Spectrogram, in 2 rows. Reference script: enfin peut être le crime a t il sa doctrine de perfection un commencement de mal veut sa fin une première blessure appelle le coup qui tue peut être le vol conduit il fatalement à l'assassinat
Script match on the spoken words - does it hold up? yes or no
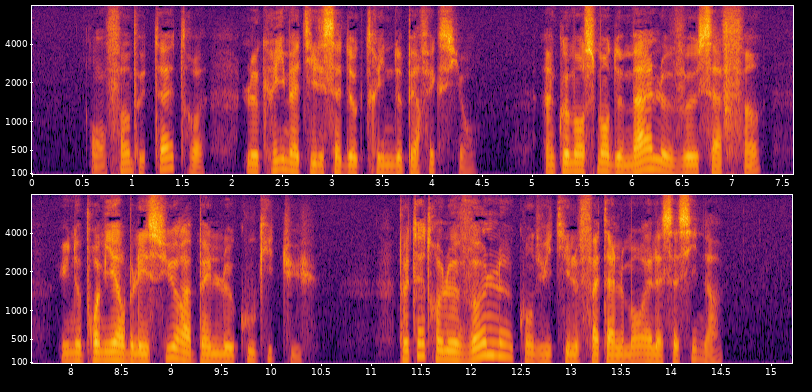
yes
